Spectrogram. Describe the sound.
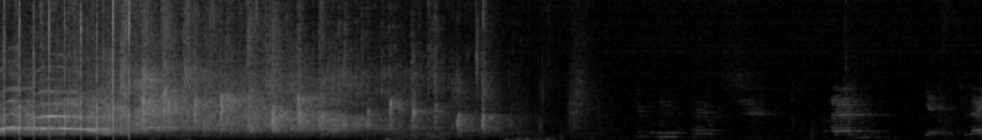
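A room full of people claps loudly for several seconds, the dense applause gradually thinning and dying away before a single voice begins speaking.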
